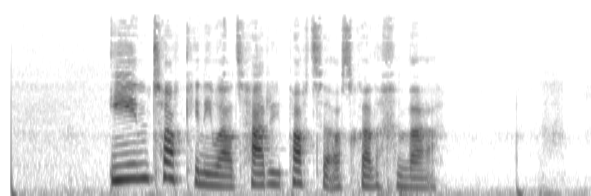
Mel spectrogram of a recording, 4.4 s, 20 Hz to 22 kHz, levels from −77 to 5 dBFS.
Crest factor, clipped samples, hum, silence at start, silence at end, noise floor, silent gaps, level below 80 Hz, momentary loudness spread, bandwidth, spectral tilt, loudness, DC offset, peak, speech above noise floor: 22 dB; under 0.1%; none; 0.1 s; 0.5 s; -55 dBFS; none; -50 dBFS; 8 LU; 16 kHz; -3.5 dB/octave; -22 LUFS; under 0.1%; -2 dBFS; 33 dB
